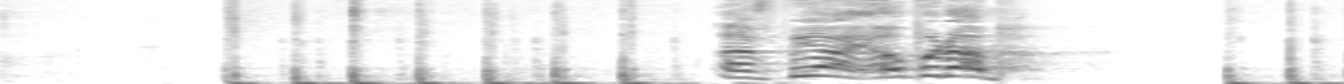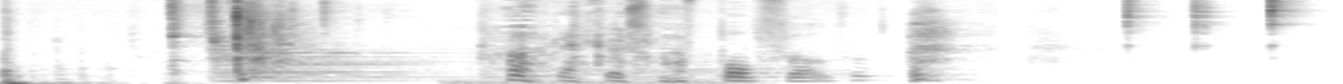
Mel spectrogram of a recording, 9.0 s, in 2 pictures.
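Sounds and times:
knocking on a door: 0.8 - 2.4, 4.1 - 4.8
speech: 2.4 - 3.5, 6.2 - 7.6.

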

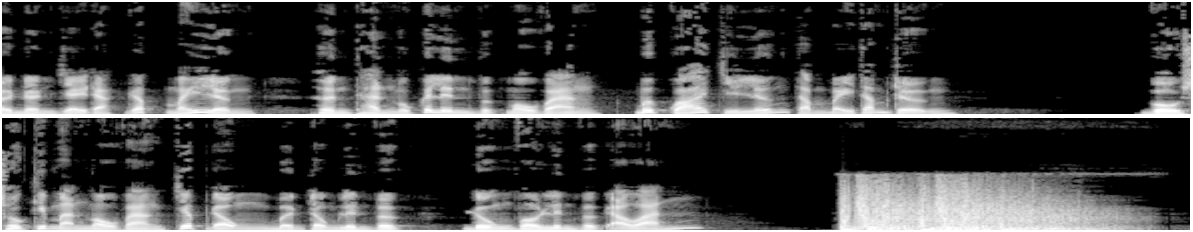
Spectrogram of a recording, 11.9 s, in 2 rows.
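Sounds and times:
speech: 0.0 - 4.8, 5.7 - 9.5
loud explosion sound effect: 10.1 - 11.8.

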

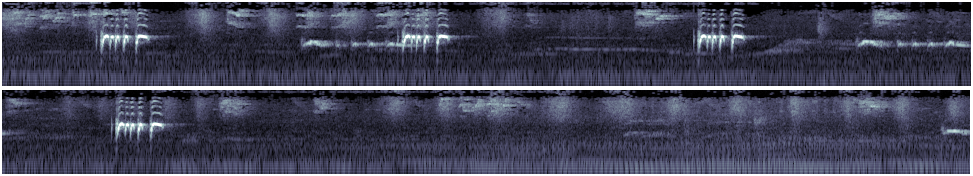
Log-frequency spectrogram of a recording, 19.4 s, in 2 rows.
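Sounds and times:
Zebra dove cooing: 0.9 - 1.8, 3.0 - 12.4, 19.0 - 19.3.

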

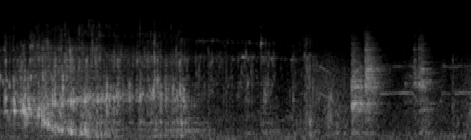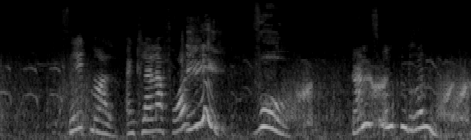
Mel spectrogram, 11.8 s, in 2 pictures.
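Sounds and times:
water pouring into a container: 0.0 - 3.8
water sloshing and trickling: 0.0 - 11.4
speech: 7.2 - 9.6, 10.3 - 11.7.

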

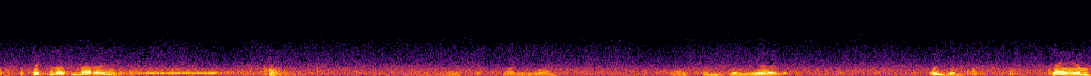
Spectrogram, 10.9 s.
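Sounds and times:
steady hiss: 0.0 - 10.8
speech: 0.3 - 1.5, 5.1 - 5.8, 6.7 - 8.0, 9.5 - 9.9, 10.5 - 10.8
door banging shut: 2.6 - 3.0.

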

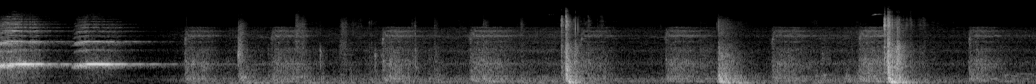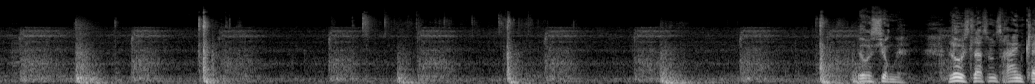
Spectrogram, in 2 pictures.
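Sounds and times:
shrill steady train departure whistle: 0.0 - 2.2
low rumbling station hum: 1.7 - 20.0
heavy train carriage doors banging shut: 1.9 - 19.4
speech: 19.0 - 20.7.

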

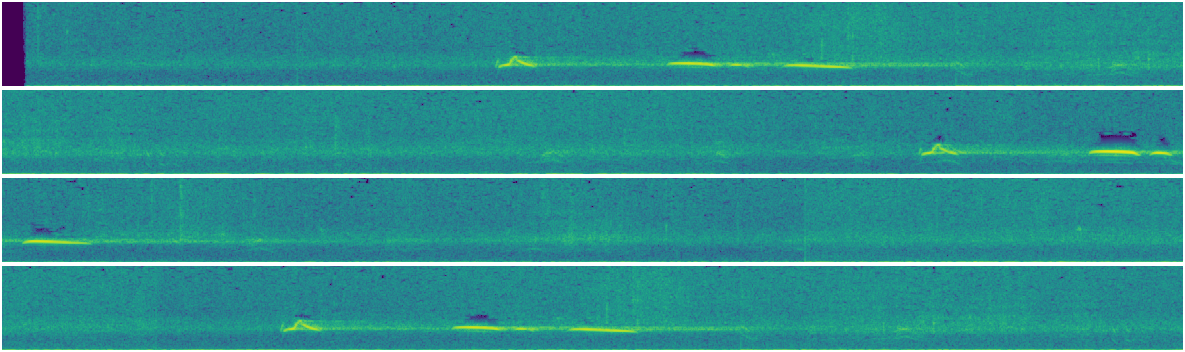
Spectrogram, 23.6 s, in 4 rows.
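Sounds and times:
partridge whistling: 2.5 - 4.8, 10.5 - 13.2, 19.1 - 21.5.

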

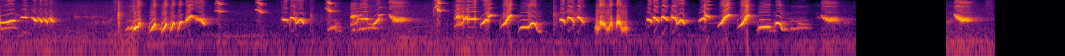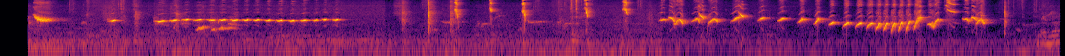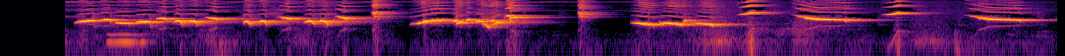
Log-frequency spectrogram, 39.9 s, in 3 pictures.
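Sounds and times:
White-rumped shama song: 0.0 - 10.7, 11.8 - 12.3, 13.7 - 17.7, 18.7 - 25.9, 27.5 - 39.9.

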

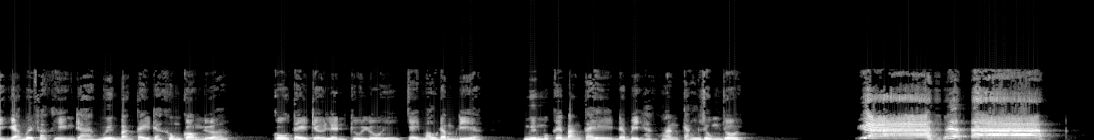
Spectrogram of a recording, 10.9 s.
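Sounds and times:
speech: 0.0 - 7.6
man screaming in pain: 8.6 - 10.6.

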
